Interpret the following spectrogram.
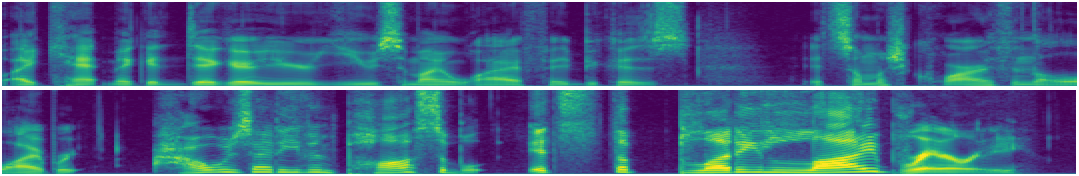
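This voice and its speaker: A man voices a gruff older vampire hunter in a roleplay audio drama, playing a fond, teasing mentor with dry sarcasm who becomes halting when he turns sentimental. His voice is lowish and bright with a forceful tone, on a dry recording.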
